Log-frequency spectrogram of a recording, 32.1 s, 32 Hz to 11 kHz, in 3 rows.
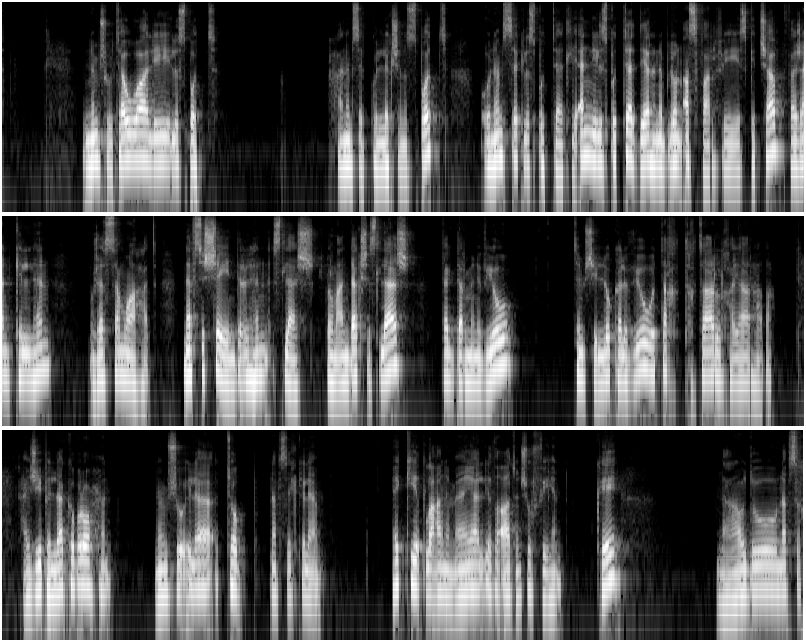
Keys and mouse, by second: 1.4 shift+drag, 1.8-2.1 middle drag, 2.3 shift+middle drag, 3.9 click, 6.1 middle drag, 6.7 click, 9.8-10.1 drag, 10.2-10.5 shift+middle drag, 10.8-11.7 shift+middle drag, 14.2 KP_Divide, 16.5-20.5 drag, 21.4 middle click, 24.0-25.2 drag, 25.3-25.6 shift+middle drag, 28.6 shift+middle drag.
